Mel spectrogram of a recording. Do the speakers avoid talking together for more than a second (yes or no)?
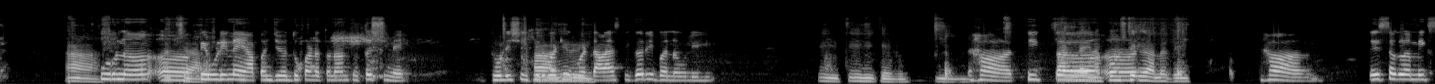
no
